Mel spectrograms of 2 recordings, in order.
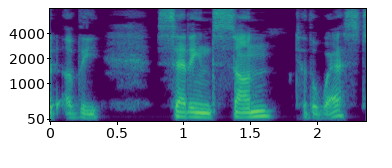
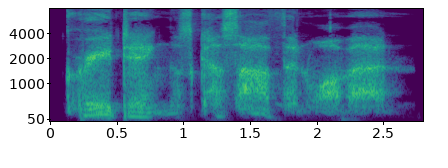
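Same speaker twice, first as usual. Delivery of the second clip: hushed whisper. Greeting a Kasathan woman in character: whispering. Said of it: "I'm trying to whisper".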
